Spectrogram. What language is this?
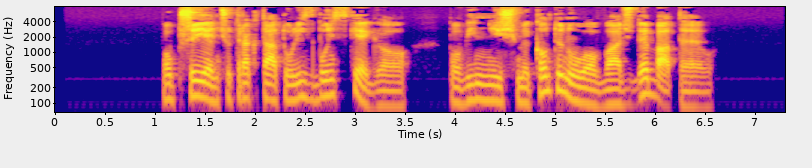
Polish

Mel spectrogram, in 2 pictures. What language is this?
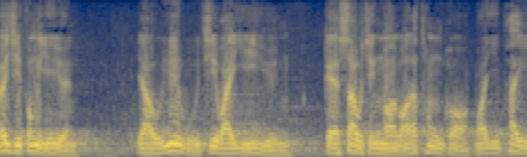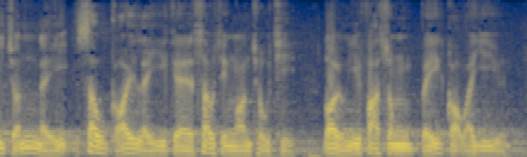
Cantonese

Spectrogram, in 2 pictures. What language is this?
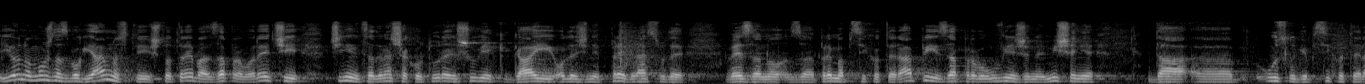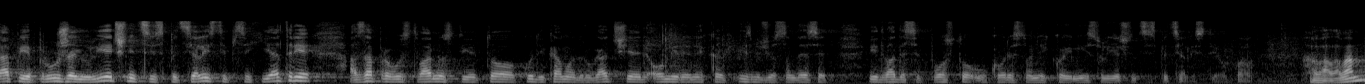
Croatian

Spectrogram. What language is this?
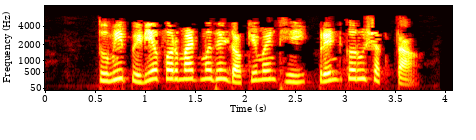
Marathi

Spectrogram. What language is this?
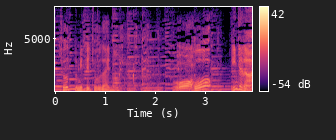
Japanese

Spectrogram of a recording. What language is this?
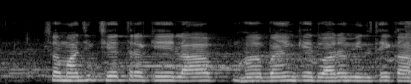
Chhattisgarhi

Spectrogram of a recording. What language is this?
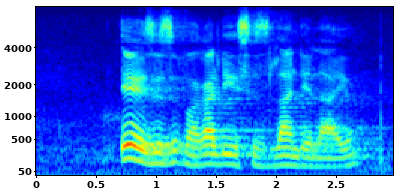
Xhosa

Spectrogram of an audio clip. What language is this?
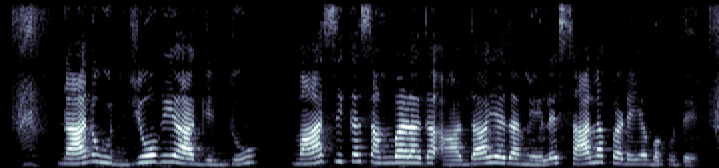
Kannada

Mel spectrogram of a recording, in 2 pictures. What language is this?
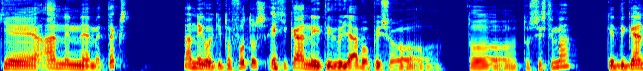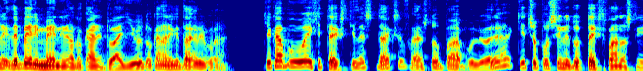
Greek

